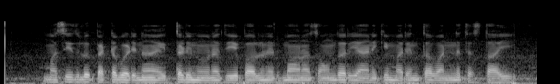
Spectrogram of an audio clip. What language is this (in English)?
Telugu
